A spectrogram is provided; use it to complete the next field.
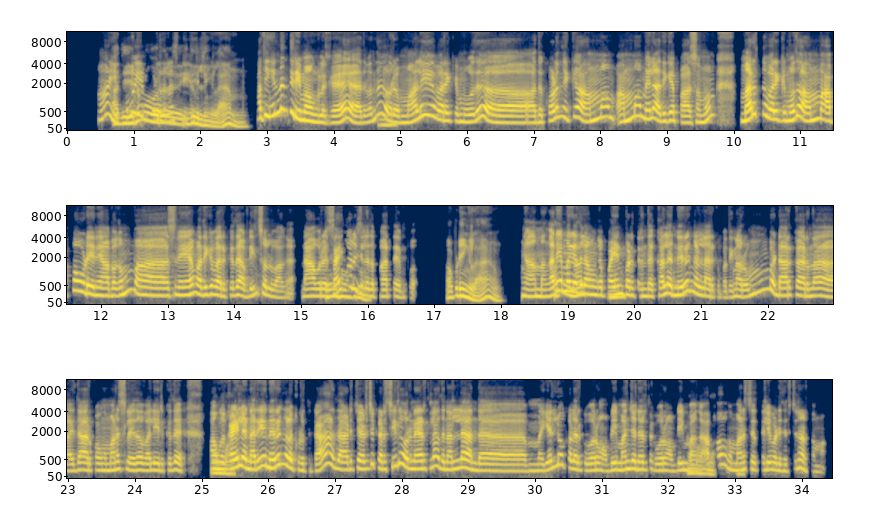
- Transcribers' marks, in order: "வரையும்" said as "வரைக்கும்"; "வரையும்" said as "வரைக்கும்"; in English: "சைக்காலஜில"; drawn out: "அந்த"
- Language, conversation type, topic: Tamil, podcast, சுயமாகக் கற்றுக்கொண்ட ஒரு திறனைப் பெற்றுக்கொண்ட ஆரம்பப் பயணத்தைப் பற்றி சொல்லுவீங்களா?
